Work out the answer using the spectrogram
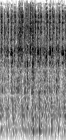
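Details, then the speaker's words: Olds (Michigan) model hit-and-miss single-cylinder engine: quick even mechanical clatter, skipping many revolutions between firings as the governor holds exhaust valve open until power is demanded; running normally. "it's a hit and miss engine you can hear there's many revolutions that it don't fire and all of that is control by a governor down there"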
